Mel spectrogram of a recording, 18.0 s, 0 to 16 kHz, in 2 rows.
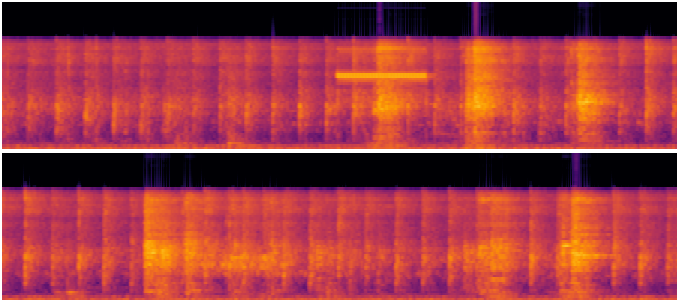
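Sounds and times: skipping rope tapping on gym floor: 0:00.0 - 0:18.0
electronic beep: 0:04.5 - 0:05.8.

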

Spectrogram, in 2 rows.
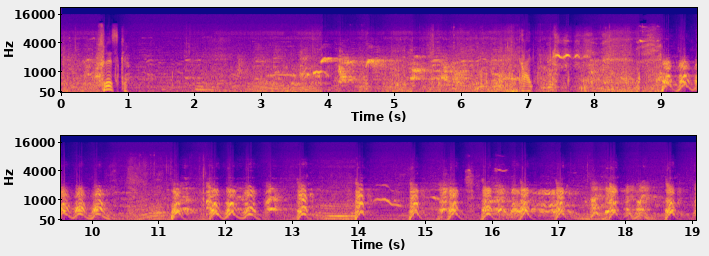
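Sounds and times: dogs barking: 0:03.2 - 0:06.2, 0:07.8 - 0:10.4, 0:11.1 - 0:19.0
dog whining: 0:14.0 - 0:16.4.

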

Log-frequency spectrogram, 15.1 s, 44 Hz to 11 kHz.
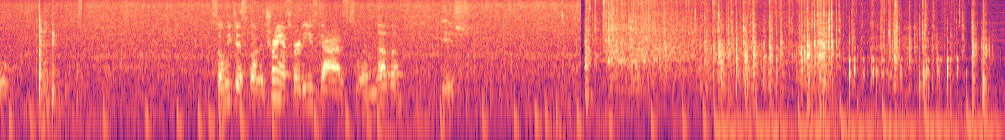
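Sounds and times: crawfish shells clattering: 0:08.7 - 0:15.0.

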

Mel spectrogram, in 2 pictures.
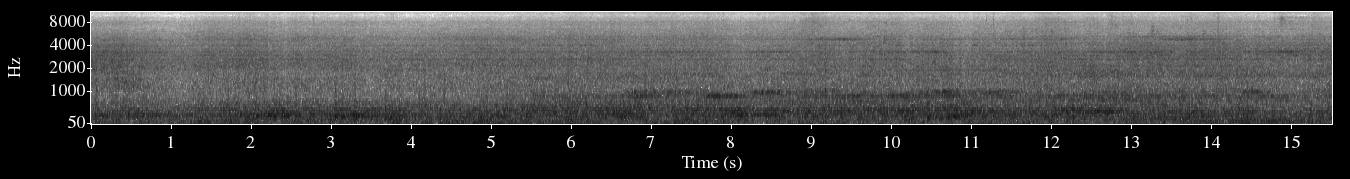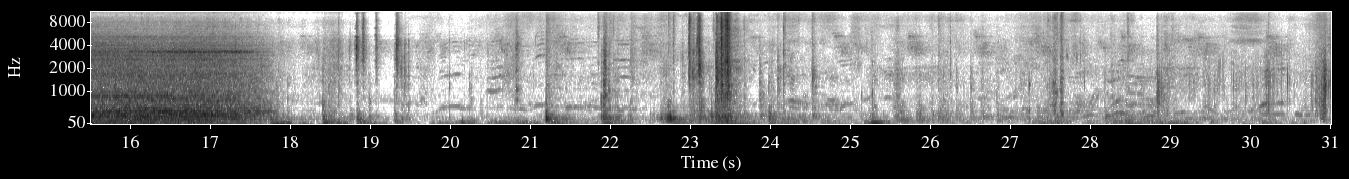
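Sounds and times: train wheels rumbling on rail: 0:00.0 - 0:18.1
high wheel squeals: 0:12.9 - 0:17.8.

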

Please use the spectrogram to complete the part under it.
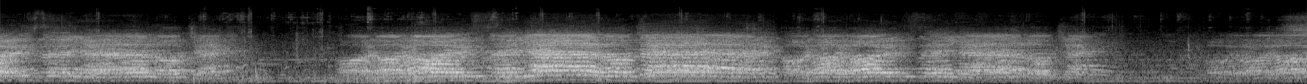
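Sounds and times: many voices singing a chant: 0:00.0 - 0:02.6, 0:03.4 - 0:11.3, 0:12.0 - 0:13.0.

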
